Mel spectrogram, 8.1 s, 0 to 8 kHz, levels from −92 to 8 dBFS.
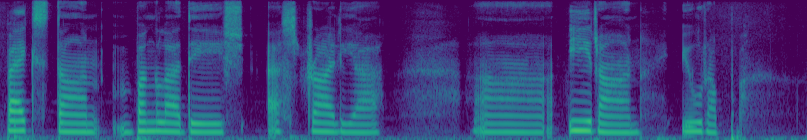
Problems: none marked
